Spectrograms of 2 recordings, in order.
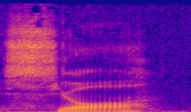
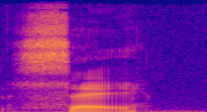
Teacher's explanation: The protoform for each is Seja, but in the East, we've just dropped that A, the infinitive ending, whereas in the West, the infinitive ending together with that long E in the root have come together as a new J long A vowel that only happens in West Norse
